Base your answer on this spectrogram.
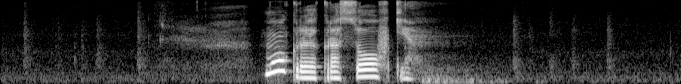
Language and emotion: Russian, sad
